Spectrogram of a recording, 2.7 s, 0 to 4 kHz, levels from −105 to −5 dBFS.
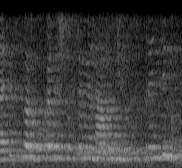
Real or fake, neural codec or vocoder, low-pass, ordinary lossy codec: real; none; 3.6 kHz; MP3, 32 kbps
